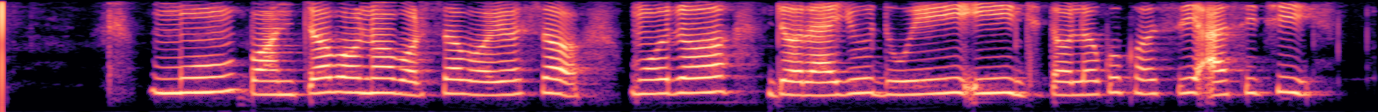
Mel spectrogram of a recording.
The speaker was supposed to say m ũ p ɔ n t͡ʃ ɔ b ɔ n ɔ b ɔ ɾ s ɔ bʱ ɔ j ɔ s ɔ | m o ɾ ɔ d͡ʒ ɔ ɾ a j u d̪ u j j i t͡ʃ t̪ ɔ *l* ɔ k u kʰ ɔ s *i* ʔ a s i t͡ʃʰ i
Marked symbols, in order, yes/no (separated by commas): yes, yes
